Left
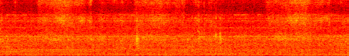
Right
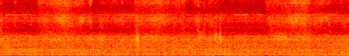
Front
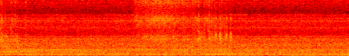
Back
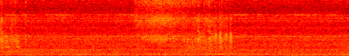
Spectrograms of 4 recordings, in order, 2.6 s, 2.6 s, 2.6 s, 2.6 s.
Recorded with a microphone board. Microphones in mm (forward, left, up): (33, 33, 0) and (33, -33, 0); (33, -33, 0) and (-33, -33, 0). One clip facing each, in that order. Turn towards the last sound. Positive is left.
No sound to turn to.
